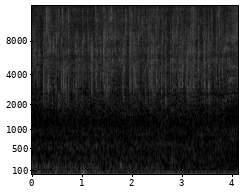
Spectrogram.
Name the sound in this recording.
water tap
